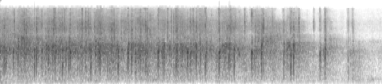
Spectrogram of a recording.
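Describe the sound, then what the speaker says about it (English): A live audience applauds a speaker named Melissa with sustained, dense clapping that tapers off near the end, with a few scattered claps. "Let's give her another big round of applause"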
